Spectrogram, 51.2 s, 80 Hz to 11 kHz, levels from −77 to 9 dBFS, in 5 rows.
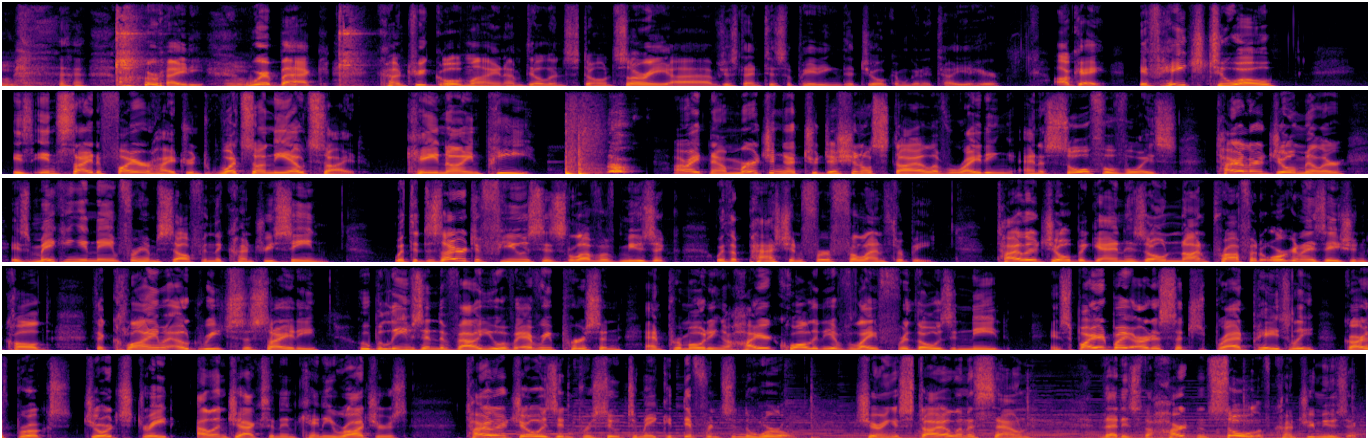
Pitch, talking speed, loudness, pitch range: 145 Hz, 175 wpm, -20 LUFS, 120-175 Hz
